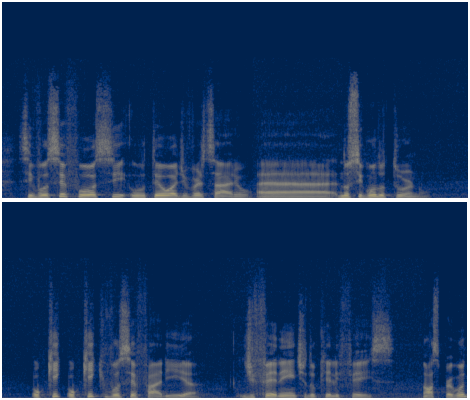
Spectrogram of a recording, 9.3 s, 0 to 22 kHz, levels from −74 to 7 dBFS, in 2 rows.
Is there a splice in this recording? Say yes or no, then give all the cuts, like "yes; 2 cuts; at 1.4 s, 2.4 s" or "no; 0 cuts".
yes; 3 cuts; at 2.5 s, 5.2 s, 6.9 s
